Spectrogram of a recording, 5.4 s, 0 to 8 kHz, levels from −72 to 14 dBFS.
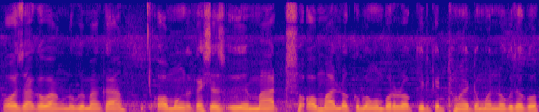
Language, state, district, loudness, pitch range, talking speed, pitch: Kokborok, Tripura, Dhalai, -13 LUFS, 140-155 Hz, 235 wpm, 150 Hz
